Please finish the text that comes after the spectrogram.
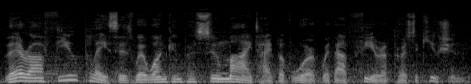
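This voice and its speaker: An actor playing a guarded, secretive conjurer in a fantasy game, speaking formally and cautiously. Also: male voice, animated, normal speed, close to an everyday voice. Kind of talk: fantasy video game voice acting. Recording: rumbling background noise.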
